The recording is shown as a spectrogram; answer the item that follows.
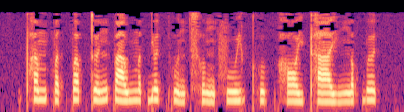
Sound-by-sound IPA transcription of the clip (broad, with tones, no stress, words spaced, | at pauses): pʰɐ˥mpɐ˨˥t̚ pɐ˧p̚t̪ɵ˨˥n paː˨˧wmɐ˧t̚jɵ˥t̚ kʷɐ˨˩nt͡sʰʊ˨˩ŋfuː˨˥j kʷʰɐ˨˥k̚ hɔː˨jpʰaː˨jŋɐ˨˥p̚wɵ˥t̚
